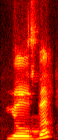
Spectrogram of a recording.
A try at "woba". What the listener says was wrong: Ce n'est pas yo, c'est W ou O. Woba.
